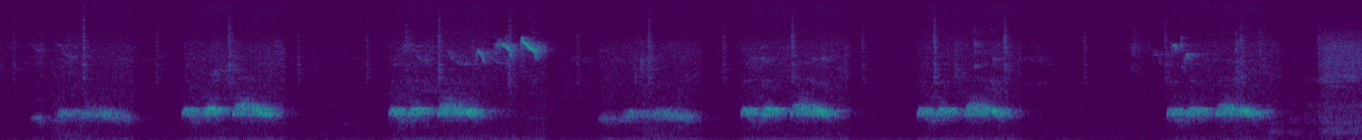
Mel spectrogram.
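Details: Spotted dove singing in the 'gáy gù kích bổi' style, a series of low, hoarse cooing phrases of rolling notes, each about a second long and repeated roughly every two seconds, with faint high chirps from another bird mid-way.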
